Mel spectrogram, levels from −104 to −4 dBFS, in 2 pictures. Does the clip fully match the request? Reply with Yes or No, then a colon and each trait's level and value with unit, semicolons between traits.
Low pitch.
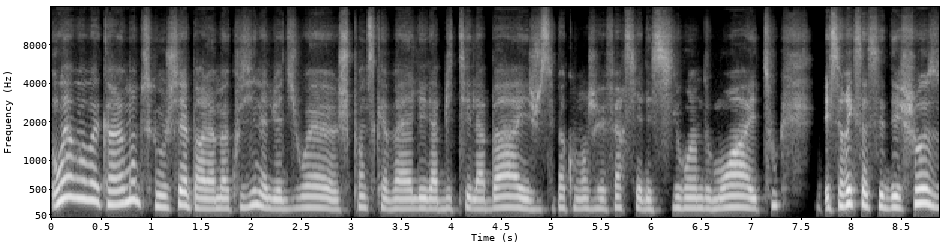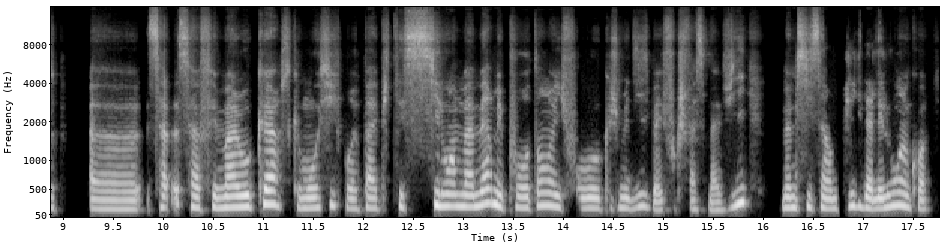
No: medium, 175 Hz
